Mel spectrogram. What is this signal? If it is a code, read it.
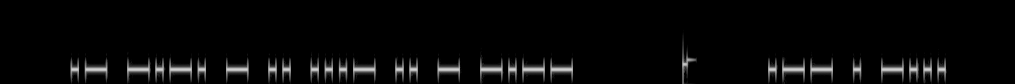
Morse code, heard as a keyed tone, about 17 wpm, 700 Hz. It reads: ACTIVITY WEB
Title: Sentences from Top 1000 Words - Review Part 4 - New Word Drill - 17wpm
